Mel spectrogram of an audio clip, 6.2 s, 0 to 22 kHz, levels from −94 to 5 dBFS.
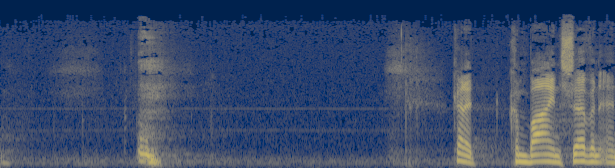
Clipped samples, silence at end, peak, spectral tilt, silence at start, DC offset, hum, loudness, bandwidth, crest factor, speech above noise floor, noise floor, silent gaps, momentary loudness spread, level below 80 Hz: under 0.1%; 0 s; -2 dBFS; -4 dB/octave; 0 s; under 0.1%; none; -19 LUFS; 15.5 kHz; 22 dB; 35 dB; -54 dBFS; none; 23 LU; -60 dBFS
